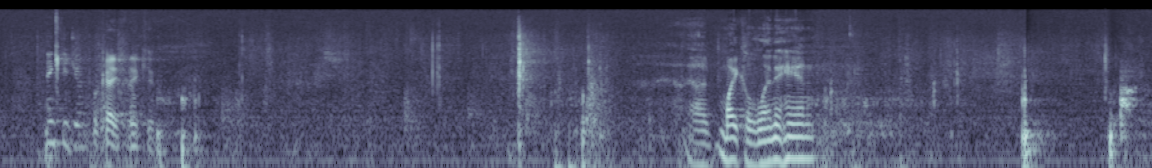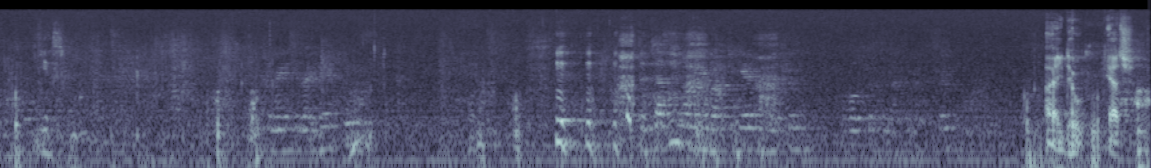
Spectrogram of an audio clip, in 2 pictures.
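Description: A middle-aged man speaks calmly into a microphone in a room with some echo.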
